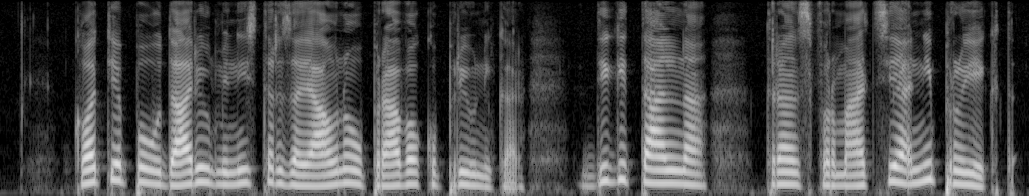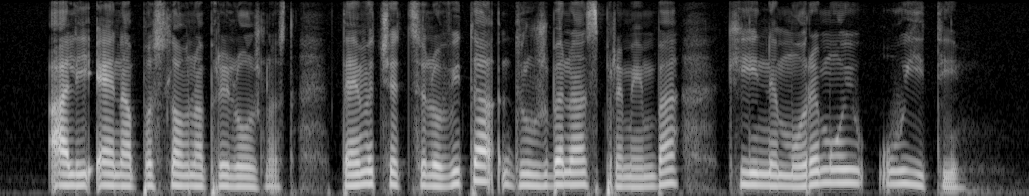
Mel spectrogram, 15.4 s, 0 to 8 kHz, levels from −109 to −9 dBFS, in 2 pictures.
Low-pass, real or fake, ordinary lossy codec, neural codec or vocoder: none; real; none; none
